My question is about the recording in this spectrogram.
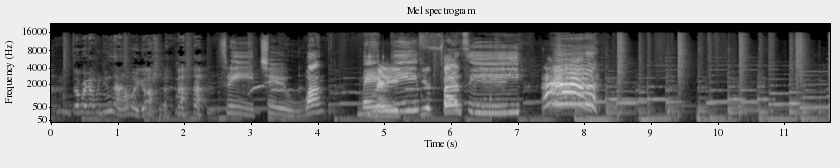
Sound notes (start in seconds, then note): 7.3 scream; 7.9 upbeat jazz music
